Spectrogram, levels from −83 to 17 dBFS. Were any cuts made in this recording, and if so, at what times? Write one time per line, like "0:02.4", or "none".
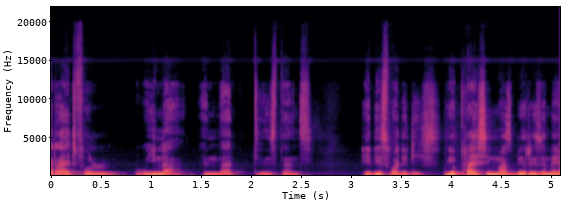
0:03.9

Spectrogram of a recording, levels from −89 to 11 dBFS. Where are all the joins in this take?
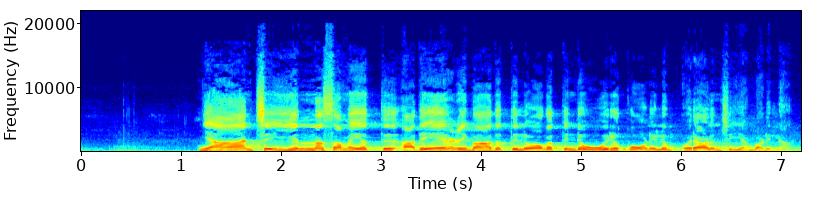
none

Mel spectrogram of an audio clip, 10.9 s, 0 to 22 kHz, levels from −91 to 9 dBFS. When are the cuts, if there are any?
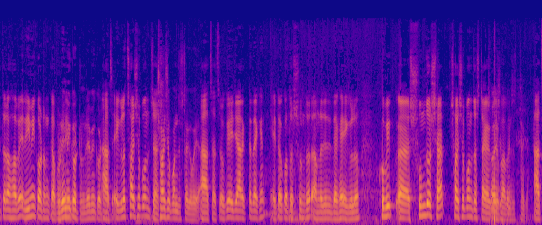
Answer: none

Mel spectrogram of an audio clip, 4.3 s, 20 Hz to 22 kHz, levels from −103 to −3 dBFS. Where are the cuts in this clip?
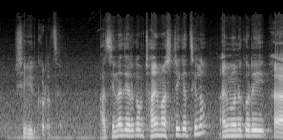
0:01.5
0:03.2

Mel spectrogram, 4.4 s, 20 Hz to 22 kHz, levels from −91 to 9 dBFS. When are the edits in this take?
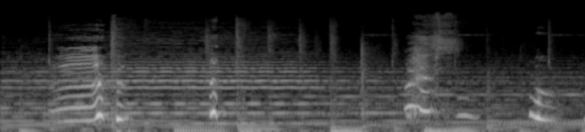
none

